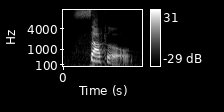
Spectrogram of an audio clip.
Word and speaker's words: subtle: is subtle again here the letter b which comes in the middle of the word well you need to skip pronouncing that letter and the correct pronunciation of this word is subtle okay she has a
